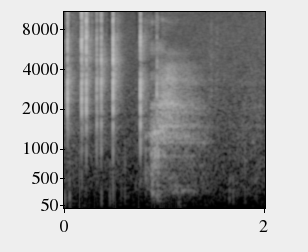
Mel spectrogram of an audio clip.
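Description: A quick run of about six sharp plastic clicks and rattles as an opened slot-car hand controller's trigger and casing are handled, followed by a soft brief rustle.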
